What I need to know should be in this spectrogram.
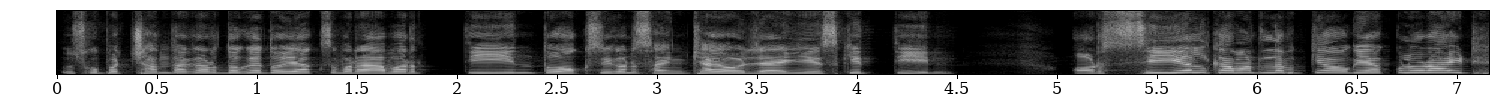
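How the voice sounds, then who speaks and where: Pitched high and sounding pushed and bright, a woman teaches chemistry step by step at a moderate pace, patiently asking and answering her own questions and repeating key terms. The audio is clean studio sound with no echo.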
